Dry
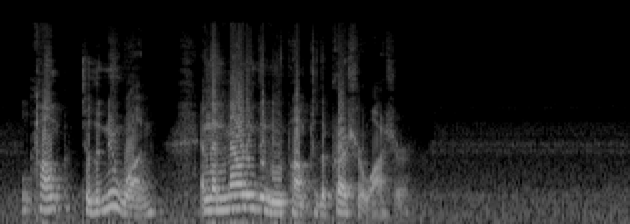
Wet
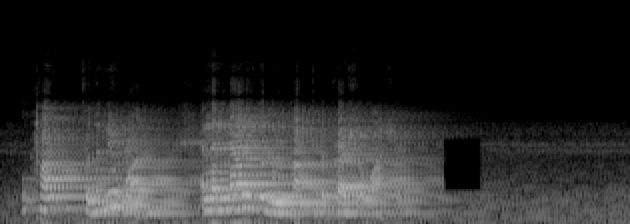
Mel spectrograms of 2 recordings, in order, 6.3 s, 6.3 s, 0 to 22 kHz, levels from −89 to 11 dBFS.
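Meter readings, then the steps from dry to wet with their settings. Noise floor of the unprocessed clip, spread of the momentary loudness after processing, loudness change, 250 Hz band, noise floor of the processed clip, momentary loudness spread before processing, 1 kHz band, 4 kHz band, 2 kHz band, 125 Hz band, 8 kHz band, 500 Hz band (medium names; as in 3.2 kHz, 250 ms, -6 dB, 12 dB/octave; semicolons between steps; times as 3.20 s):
-56 dBFS, 13 LU, +3.5 dB, +4.0 dB, -51 dBFS, 16 LU, +4.0 dB, -2.0 dB, +3.5 dB, +3.5 dB, under -15 dB, +4.0 dB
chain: Savitzky-Golay filter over 25 samples; spring tank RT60 2 s, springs 42 ms, chirp 75 ms, DRR -1.5 dB; spectral selection erased 4.43–4.80 s, 440–2000 Hz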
